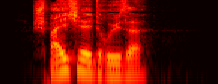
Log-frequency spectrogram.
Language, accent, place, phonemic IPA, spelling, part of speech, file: German, Germany, Berlin, /ˈʃpaɪ̯çl̩ˌdʁyːzə/, Speicheldrüse, noun, De-Speicheldrüse.ogg
- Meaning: salivary gland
